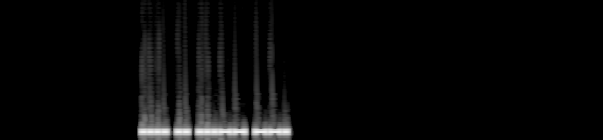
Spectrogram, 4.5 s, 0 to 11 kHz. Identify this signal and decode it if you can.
Morse code, heard as a keyed tone, about 46 wpm, 700 Hz. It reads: HI3G
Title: DXCC-100 Call Signs - 4 Characters - Repeated 2x - 45wpm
